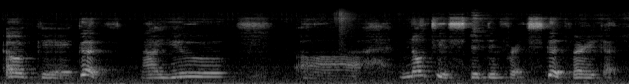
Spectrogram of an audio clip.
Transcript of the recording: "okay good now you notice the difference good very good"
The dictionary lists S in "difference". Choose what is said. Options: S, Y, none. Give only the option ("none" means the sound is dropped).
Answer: S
